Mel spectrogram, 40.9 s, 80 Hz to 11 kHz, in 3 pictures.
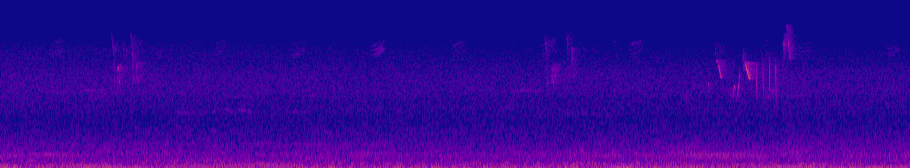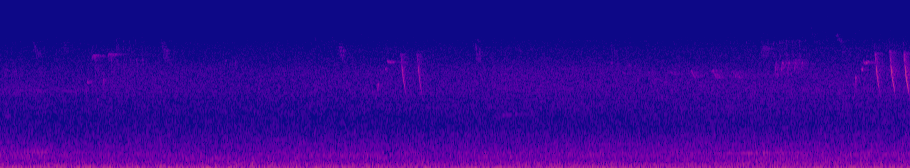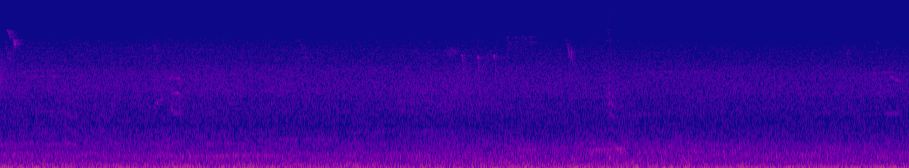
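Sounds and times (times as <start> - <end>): low steady background rumble: 0.0 - 40.9
songbirds chirping: 18.3 - 40.9
faint bird chirps: 29.6 - 30.1.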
